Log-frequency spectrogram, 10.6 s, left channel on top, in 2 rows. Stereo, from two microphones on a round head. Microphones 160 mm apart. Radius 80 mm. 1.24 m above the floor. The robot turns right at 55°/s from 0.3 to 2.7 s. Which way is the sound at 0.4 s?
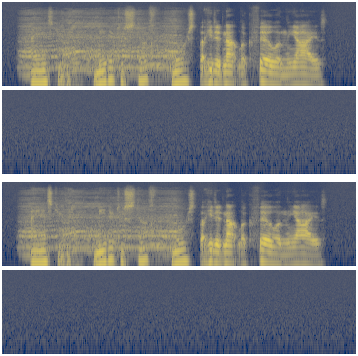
100° right.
